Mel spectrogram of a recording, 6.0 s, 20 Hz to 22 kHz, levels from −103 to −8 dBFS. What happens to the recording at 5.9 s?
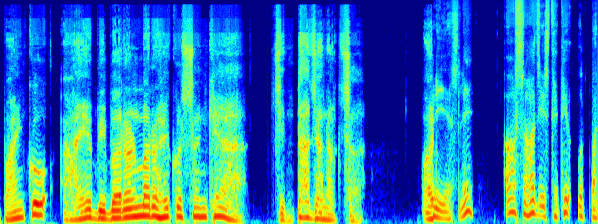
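A section at the wrong speed runs from 4.34 s to the end of the clip, covering 5.9 s. The speech there plays about 1.45 times too fast, most likely from being fitted to the wrong clock, so it sounds hurried and roughly seven semitones higher.

Opus compression is also present at that moment, as throughout. At about 16 kbps in hybrid mode, the encoder likely fills starved bands with folded or noise content, leaving the speech plainly grainy and hoarse even though the bandwidth extends to about 20 kHz.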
